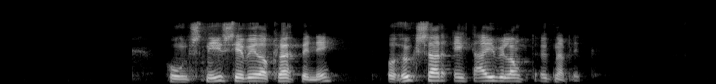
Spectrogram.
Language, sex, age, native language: Icelandic, male, 50-59, Icelandic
